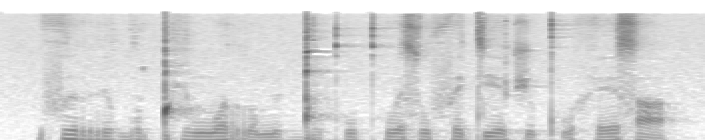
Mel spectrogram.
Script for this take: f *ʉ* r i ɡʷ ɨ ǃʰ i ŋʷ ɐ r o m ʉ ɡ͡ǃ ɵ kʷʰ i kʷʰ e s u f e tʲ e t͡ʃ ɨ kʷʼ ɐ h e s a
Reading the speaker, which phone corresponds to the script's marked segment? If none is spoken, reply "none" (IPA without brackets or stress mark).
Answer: ɨ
